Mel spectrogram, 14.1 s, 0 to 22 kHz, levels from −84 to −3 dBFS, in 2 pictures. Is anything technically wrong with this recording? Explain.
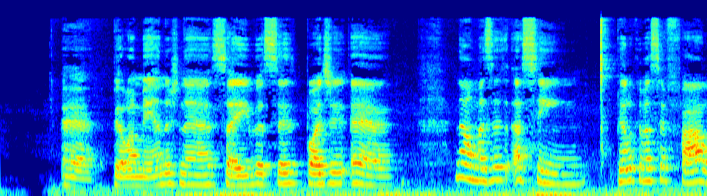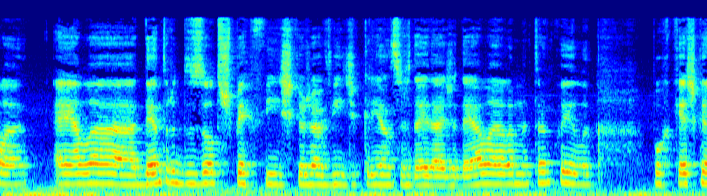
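Yes. At 5.30 s the speech has a brief chirp, blip or burst of noise peaking around -25 dBFS, a corrupt frame decoded: flipped bits in what sounds like one frame misplaced energy across frequencies.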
